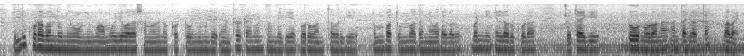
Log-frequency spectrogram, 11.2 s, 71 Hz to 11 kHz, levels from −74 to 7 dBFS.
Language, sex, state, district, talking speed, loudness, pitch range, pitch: Kannada, male, Karnataka, Belgaum, 135 wpm, -19 LUFS, 130-145 Hz, 135 Hz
